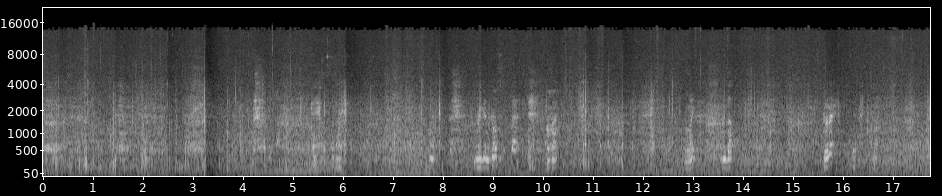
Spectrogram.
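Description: Several adults talk and call out nearby, outdoors.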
